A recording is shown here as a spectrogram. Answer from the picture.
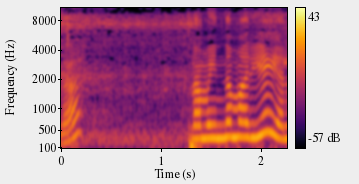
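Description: A person speaking, with a pause of about a second of faint background noise before the voice starts again.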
